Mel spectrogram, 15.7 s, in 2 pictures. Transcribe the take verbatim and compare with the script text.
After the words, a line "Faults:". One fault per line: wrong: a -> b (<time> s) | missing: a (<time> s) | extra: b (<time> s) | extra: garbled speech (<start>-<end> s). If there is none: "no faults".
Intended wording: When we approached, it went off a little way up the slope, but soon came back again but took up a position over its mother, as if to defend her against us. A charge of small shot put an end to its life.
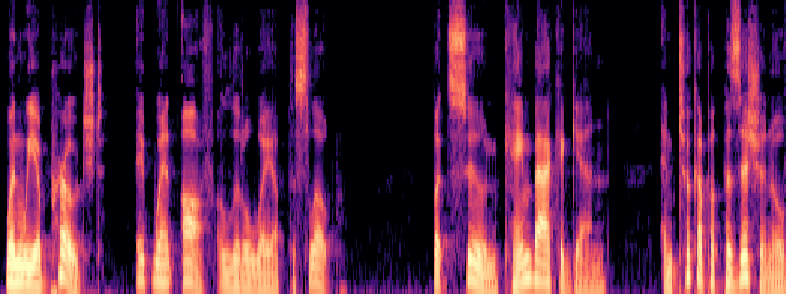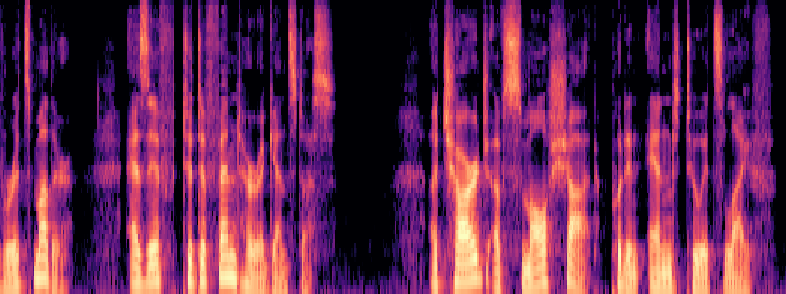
When we approached, it went off a little way up the slope, but soon came back again and took up a position over its mother, as if to defend her against us. A charge of small shot put an end to its life.
Faults:
wrong: but -> and (6.6 s)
